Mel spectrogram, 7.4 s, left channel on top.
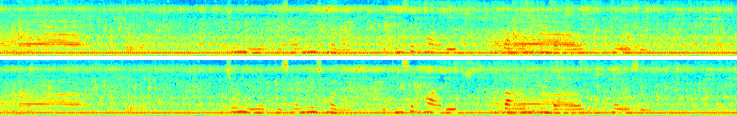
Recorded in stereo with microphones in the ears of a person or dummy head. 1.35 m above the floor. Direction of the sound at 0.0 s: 15° left (ahead or behind).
